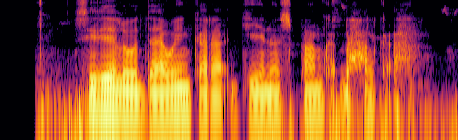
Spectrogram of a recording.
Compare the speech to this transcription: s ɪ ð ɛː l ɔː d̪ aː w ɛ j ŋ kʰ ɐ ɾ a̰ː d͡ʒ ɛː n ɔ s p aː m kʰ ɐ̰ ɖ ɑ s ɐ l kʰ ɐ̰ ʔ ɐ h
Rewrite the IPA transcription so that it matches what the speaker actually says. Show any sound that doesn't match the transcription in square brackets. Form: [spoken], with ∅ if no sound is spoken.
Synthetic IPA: s ɪ ð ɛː l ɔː d̪ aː w ɛ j ŋ kʰ ɐ ɾ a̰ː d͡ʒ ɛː n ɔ s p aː m kʰ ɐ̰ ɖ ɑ [ħ] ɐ l kʰ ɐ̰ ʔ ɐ h

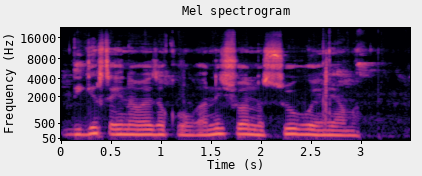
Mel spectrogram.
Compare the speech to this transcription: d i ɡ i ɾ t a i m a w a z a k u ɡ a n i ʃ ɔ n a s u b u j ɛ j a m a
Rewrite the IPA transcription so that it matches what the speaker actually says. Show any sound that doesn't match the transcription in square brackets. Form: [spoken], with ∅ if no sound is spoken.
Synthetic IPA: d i ɡ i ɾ t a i [n] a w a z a k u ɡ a n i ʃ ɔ n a s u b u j [a] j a m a

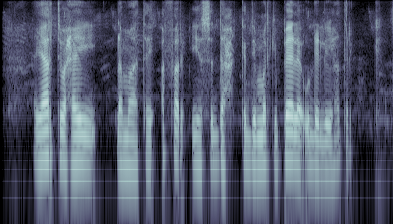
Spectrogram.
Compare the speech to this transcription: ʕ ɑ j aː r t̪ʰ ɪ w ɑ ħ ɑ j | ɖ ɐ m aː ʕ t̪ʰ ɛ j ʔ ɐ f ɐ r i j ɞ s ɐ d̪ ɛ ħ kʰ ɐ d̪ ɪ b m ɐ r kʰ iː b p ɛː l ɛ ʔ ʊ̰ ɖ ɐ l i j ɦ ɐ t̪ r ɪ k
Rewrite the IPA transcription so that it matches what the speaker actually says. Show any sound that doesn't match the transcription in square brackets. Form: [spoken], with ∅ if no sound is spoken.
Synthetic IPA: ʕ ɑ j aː r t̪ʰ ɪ w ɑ ħ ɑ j | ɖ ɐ m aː [∅] t̪ʰ ɛ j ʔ ɐ f ɐ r i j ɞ s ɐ d̪ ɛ ħ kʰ ɐ d̪ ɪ b m ɐ r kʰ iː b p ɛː l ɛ ʔ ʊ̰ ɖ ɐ l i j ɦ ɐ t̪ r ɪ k

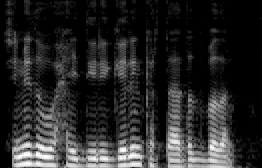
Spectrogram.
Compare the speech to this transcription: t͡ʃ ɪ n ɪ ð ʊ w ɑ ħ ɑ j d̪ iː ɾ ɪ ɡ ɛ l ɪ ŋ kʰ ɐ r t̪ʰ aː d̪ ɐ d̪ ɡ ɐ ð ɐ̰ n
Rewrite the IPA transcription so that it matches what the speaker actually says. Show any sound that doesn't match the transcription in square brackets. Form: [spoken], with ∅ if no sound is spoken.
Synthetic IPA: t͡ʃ ɪ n ɪ ð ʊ w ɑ ħ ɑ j d̪ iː ɾ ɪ ɡ ɛ l ɪ ŋ kʰ ɐ r t̪ʰ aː d̪ ɐ d̪ [b] ɐ ð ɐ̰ n

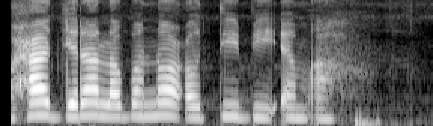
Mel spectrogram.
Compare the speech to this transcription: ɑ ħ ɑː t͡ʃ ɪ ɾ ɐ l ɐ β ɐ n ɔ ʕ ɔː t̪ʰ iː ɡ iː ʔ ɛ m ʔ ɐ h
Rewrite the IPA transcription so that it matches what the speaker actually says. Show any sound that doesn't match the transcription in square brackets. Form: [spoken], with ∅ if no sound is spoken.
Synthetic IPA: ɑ ħ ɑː t͡ʃ ɪ ɾ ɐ l ɐ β ɐ n [ɔː] ʕ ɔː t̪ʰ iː [b] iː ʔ ɛ m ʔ ɐ h

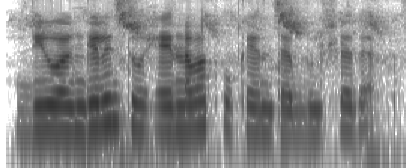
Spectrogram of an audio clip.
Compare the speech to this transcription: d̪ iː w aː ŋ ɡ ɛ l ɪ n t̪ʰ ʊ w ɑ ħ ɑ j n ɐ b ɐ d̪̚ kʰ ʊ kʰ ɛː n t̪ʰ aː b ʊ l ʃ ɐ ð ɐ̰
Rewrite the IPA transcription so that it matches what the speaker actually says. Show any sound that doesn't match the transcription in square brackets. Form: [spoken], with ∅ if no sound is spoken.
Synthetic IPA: d̪ iː w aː ŋ ɡ ɛ l ɪ n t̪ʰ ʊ w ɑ ħ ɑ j n ɐ [β] ɐ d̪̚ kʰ ʊ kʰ ɛː n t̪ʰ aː b ʊ l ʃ ɐ ð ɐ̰

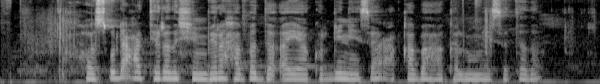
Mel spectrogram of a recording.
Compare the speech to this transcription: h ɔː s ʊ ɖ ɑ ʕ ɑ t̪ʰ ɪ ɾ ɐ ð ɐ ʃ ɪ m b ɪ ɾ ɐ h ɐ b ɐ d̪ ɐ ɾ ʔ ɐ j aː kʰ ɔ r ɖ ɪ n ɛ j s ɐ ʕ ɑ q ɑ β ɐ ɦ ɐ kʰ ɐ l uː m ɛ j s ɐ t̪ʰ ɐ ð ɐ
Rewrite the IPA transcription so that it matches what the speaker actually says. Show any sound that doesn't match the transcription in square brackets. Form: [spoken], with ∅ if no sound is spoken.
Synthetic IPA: h ɔː s ʊ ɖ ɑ ʕ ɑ t̪ʰ ɪ ɾ ɐ ð ɐ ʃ ɪ m b ɪ ɾ ɐ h ɐ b ɐ d̪ ɐ [∅] ʔ ɐ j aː kʰ ɔ r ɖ ɪ n ɛ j s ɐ ʕ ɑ q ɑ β ɐ ɦ ɐ kʰ ɐ l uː m ɛ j s ɐ t̪ʰ ɐ ð ɐ

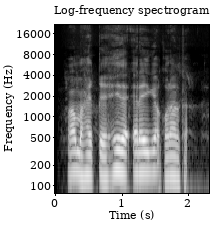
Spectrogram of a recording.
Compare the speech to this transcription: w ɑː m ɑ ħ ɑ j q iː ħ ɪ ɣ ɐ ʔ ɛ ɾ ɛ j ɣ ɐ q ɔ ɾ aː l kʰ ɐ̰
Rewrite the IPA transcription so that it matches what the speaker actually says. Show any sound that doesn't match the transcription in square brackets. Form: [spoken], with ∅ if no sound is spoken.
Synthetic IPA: w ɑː m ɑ ħ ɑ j q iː ħ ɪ [ð] ɐ ʔ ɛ ɾ ɛ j ɣ ɐ q ɔ ɾ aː l kʰ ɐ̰

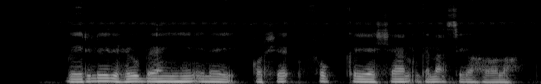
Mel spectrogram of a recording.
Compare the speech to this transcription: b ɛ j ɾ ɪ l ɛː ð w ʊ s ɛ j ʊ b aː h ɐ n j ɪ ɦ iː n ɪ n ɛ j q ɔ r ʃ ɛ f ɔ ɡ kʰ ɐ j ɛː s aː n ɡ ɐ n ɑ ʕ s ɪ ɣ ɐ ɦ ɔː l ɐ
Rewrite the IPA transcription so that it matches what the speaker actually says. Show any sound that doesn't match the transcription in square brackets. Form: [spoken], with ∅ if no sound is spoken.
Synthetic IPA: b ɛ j ɾ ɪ l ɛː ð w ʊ [ħ] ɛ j ʊ b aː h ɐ n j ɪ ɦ iː n ɪ n ɛ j q ɔ r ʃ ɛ f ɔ ɡ kʰ ɐ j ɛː [ʃ] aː n ɡ ɐ n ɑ ʕ s ɪ ɣ ɐ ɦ ɔː l ɐ

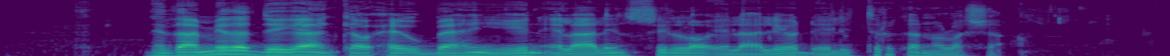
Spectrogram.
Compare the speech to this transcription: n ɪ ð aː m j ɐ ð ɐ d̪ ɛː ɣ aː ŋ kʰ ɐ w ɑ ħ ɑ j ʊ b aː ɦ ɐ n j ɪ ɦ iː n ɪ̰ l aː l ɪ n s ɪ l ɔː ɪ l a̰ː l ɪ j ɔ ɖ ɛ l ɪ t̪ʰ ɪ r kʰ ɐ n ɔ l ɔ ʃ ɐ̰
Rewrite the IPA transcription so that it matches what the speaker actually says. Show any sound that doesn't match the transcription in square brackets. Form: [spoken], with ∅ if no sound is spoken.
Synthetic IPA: n ɪ ð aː m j ɐ ð ɐ d̪ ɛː ɣ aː ŋ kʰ ɐ w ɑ ħ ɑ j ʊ b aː ɦ ɐ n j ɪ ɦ iː n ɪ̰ l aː l ɪ n s ɪ l ɔː ɪ l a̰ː l ɪ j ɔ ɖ ɛ l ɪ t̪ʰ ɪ r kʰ ɐ n ɔ l ɔ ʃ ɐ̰

